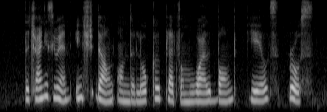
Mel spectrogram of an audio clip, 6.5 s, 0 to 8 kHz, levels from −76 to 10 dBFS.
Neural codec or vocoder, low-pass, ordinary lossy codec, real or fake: none; none; none; real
